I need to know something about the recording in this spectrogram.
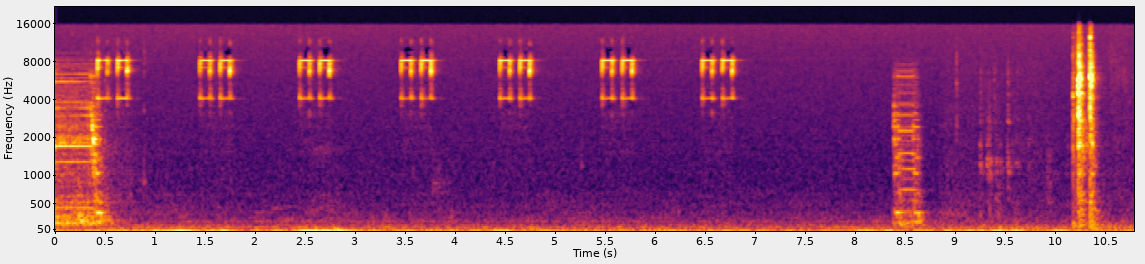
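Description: Electronic alert beeping from a lab scanning tablet: high double beeps, seven pairs at about one per second, signalling that the scan has found an organism. A single short electronic tone follows near the end.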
